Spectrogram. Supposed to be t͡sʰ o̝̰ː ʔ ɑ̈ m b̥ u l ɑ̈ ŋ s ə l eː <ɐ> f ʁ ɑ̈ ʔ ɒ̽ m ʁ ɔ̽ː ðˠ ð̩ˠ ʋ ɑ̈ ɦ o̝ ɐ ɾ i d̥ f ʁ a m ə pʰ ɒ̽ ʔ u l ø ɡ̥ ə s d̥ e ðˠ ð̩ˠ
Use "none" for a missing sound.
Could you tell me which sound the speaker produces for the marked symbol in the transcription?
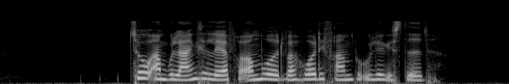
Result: ɐ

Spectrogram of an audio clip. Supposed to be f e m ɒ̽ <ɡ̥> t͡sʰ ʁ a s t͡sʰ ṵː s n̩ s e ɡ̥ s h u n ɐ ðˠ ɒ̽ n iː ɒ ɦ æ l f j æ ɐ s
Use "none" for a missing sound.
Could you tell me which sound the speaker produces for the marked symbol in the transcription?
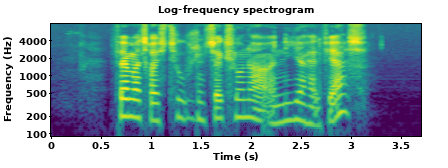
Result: none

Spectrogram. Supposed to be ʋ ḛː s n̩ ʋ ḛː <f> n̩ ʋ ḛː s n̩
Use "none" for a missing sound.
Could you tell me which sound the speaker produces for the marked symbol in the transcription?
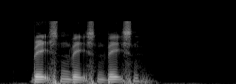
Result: s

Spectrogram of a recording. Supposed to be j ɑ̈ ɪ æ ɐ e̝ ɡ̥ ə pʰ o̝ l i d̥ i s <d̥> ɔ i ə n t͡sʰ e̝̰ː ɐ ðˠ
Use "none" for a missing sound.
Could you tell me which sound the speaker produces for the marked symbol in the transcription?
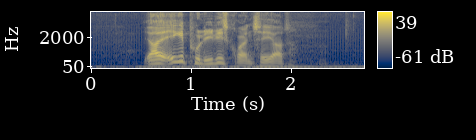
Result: ɡ̥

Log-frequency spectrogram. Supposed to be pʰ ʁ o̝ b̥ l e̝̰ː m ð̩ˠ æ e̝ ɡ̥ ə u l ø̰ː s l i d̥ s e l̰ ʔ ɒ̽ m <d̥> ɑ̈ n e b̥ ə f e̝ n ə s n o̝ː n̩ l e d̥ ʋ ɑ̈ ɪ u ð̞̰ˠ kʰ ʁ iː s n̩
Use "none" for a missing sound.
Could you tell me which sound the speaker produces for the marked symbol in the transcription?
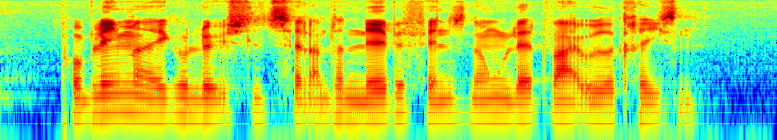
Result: d̥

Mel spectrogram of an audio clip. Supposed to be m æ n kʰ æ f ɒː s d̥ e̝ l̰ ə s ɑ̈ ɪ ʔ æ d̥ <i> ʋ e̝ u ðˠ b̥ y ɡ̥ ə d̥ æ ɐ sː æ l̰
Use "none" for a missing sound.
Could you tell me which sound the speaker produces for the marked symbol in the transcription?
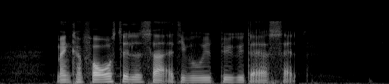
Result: i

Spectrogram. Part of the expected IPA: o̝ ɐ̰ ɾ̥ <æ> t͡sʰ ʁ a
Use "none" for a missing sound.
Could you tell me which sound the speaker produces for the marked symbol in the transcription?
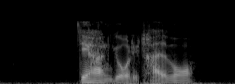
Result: i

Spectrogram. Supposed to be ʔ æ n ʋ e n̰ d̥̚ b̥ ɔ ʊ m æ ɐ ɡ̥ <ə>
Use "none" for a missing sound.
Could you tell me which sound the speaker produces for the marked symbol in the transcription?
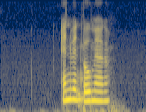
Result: ɐ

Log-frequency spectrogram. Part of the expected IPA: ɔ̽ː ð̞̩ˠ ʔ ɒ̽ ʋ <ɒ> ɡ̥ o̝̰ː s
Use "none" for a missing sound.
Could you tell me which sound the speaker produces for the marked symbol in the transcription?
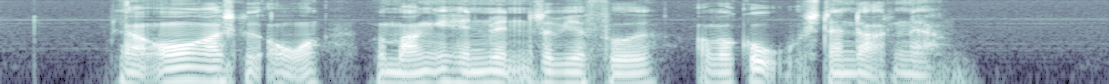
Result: ɒ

